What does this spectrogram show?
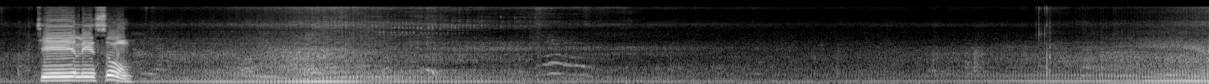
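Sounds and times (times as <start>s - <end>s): motorcycle engine running: 1.3s - 12.0s
sharp click: 10.4s - 10.6s.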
